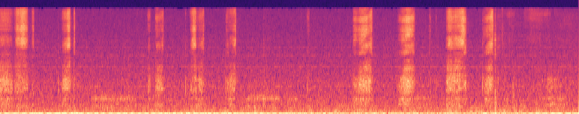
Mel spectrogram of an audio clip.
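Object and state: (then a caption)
Kraft paper sketchbook. A charcoal stick is scratched and rubbed across the tan kraft paper page of a spiral-bound sketchbook lying flat on a dark table. Short bright, dry scraping bursts come in an uneven rhythm over a steady low rumble.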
